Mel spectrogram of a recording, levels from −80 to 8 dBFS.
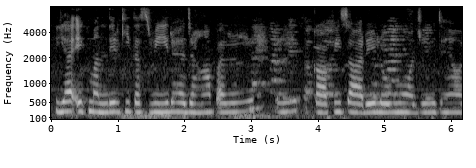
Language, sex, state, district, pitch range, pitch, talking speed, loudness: Hindi, female, Uttar Pradesh, Jalaun, 235-245 Hz, 235 Hz, 165 wpm, -23 LUFS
